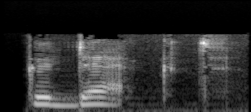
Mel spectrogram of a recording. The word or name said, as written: gedeckt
